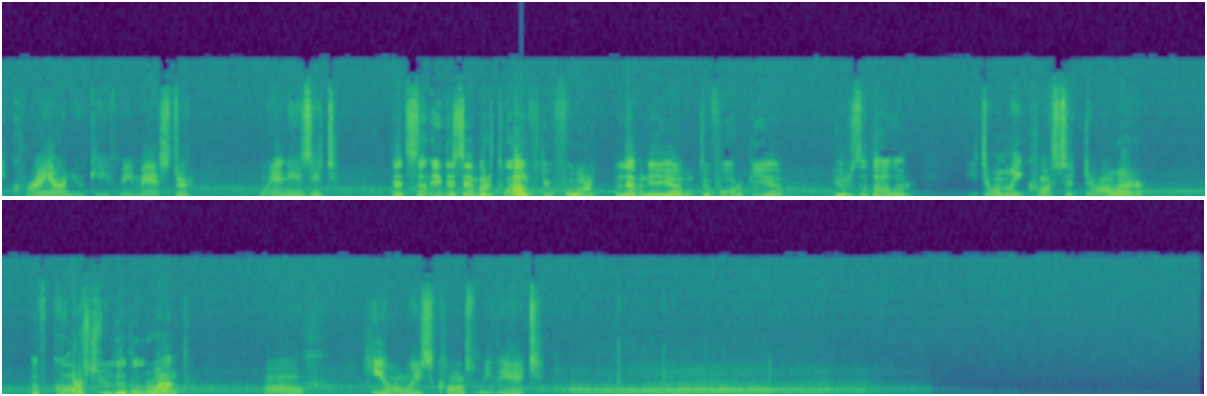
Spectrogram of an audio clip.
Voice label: promo car wash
